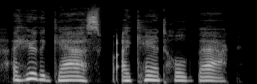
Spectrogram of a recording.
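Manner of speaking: ordinary delivery, nothing marked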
